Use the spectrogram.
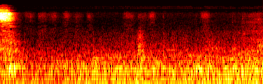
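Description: Marker or chalk writing on a board during an English grammar lesson, soft scratchy strokes at moderate level with faint room noise, no talk.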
